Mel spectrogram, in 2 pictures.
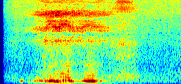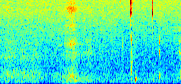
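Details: Roommate's snoring, recorded and played back through a JBL GO speaker: one loud, buzzy, rattling snore on an in-breath, then quiet breathing and small clicks.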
